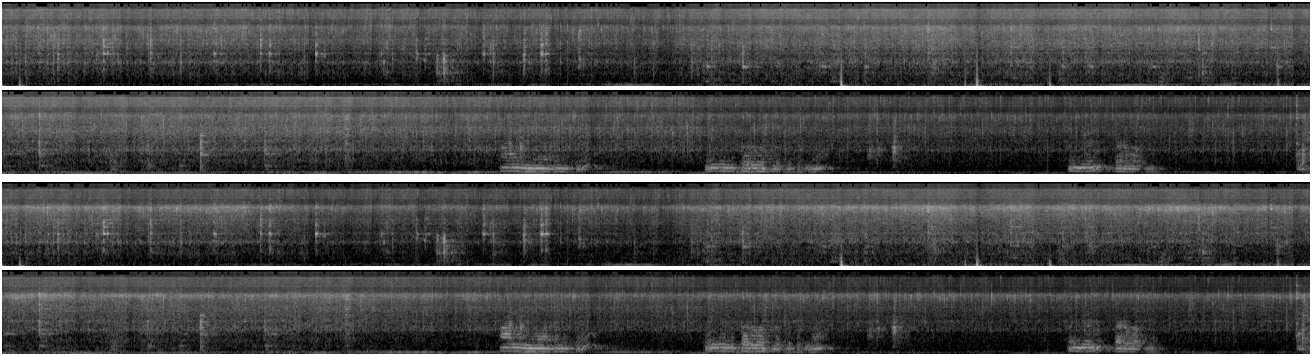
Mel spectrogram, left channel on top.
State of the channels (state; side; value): normal; both; correlation 0.79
